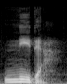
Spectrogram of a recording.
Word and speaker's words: need to: Los nativos, el need con el to simplemente dicen nida, ¿ok?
